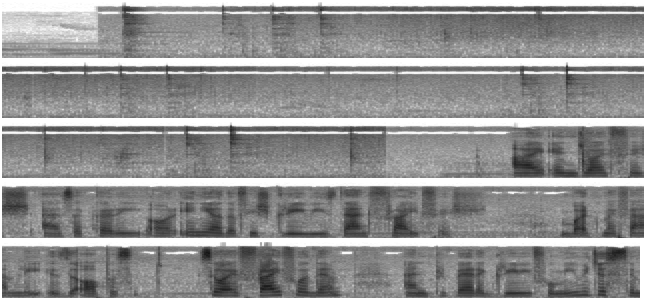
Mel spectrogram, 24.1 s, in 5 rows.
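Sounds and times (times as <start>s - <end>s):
vegetables sizzling in oil: 0.8s - 13.0s.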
